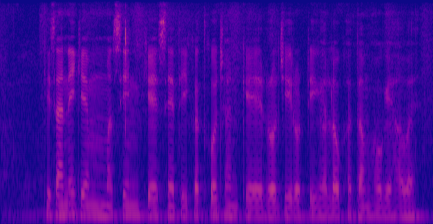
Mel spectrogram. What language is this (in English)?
Chhattisgarhi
